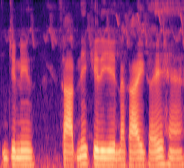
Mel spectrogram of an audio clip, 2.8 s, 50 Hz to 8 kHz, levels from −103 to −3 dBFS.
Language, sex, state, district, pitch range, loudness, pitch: Hindi, male, Haryana, Charkhi Dadri, 115-125 Hz, -16 LUFS, 120 Hz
